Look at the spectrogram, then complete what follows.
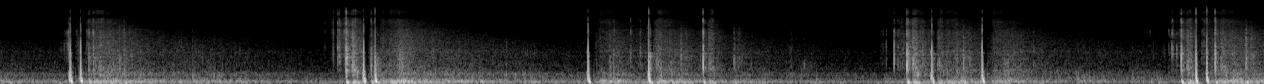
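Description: Fireworks going off in loud bangs, some single and some in quick clusters, about every two to three seconds. Each volley is followed by a long rolling echo that dies away.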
